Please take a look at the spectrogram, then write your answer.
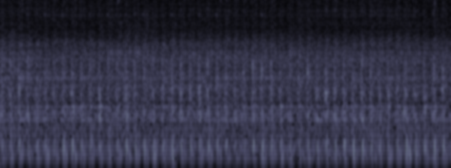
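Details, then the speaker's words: Motorcycle carburetor pilot (low-speed mixture) screw turned inward on the second carburetor: even idle at about three pulses a second slows slightly as the mixture goes too lean; backing the screw out brings the idle back up. "idle slowing down a little bit so we kind of want to go back the other way where it sounds a little happier"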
